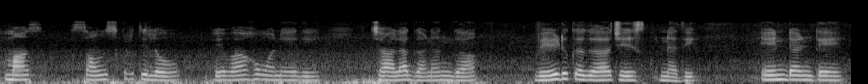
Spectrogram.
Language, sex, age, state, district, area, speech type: Telugu, female, 45-60, Telangana, Mancherial, rural, spontaneous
